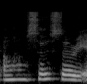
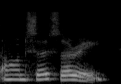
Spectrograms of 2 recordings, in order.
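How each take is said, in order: First: Said in the usual way. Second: Softer, pitying "Oh, I'm so sorry" with a stretched "so"; puppy-dog pity. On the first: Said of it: "people that never met my husband say". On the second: Retold or imitated. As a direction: coo it with a puppy-dog look, quietly. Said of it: "puppy dog looks".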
